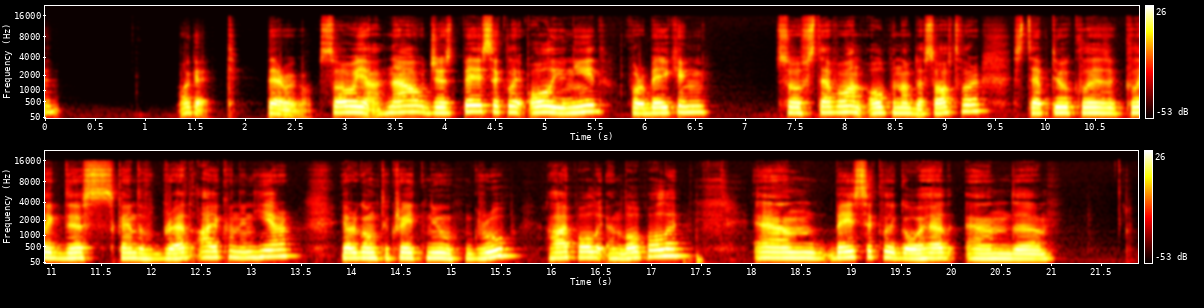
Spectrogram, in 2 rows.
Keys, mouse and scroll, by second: 12.3 click.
